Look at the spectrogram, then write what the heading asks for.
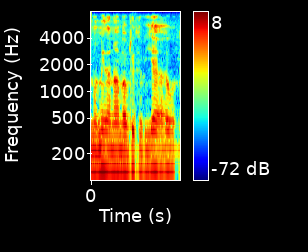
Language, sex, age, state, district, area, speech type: Dogri, male, 18-30, Jammu and Kashmir, Udhampur, rural, spontaneous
